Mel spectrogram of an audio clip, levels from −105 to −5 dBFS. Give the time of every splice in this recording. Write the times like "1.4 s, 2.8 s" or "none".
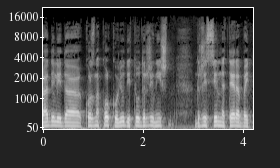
none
